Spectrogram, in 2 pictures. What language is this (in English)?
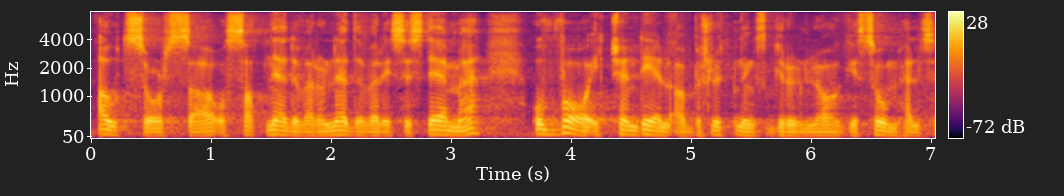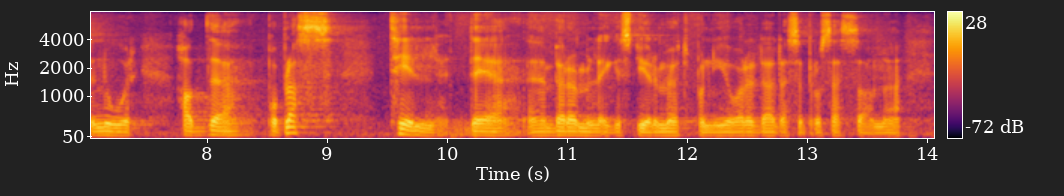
Norwegian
